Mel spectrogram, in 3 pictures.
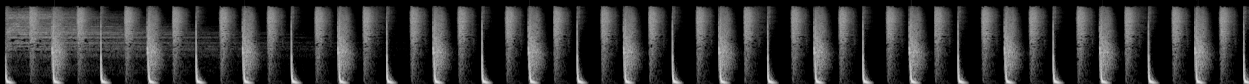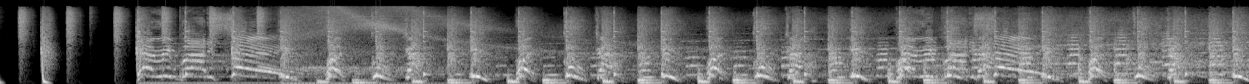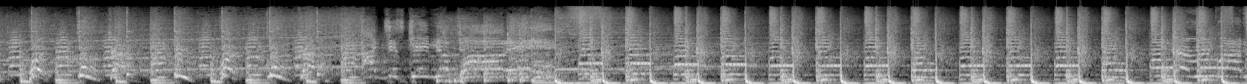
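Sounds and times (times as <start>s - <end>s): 
Latin dance music: 0.0s - 37.4s.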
